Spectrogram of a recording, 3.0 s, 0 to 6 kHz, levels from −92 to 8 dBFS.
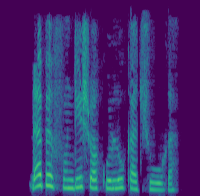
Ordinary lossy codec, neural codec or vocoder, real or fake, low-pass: AAC, 24 kbps; none; real; 5.4 kHz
